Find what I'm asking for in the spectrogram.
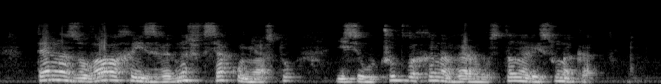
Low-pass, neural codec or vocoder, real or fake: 7.2 kHz; none; real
